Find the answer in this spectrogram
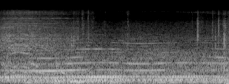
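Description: Heavy logging machine's diesel engine running steadily under load, with a hydraulic whine that shifts slightly in pitch.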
